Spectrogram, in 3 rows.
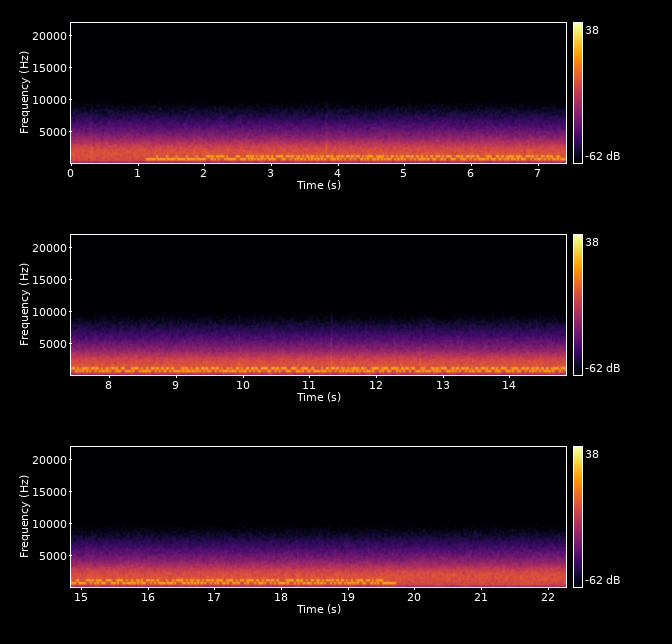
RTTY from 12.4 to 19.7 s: MXROS WHHOZ SPEOV BOZQY VKTJF ZZAEC VELUF IQZNZ

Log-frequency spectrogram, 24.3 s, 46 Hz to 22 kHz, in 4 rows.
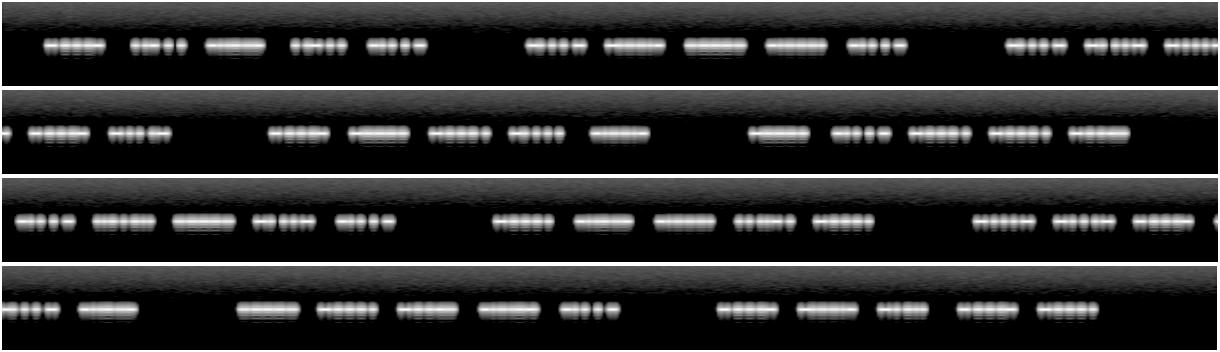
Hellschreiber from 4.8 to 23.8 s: UWNAM ABFLO BVFFR VXSWV PQCJP NHAUQ SPRGV ADKAP

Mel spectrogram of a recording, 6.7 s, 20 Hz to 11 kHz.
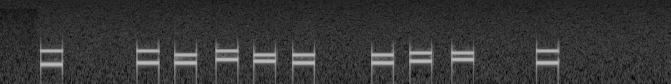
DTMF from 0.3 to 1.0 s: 3

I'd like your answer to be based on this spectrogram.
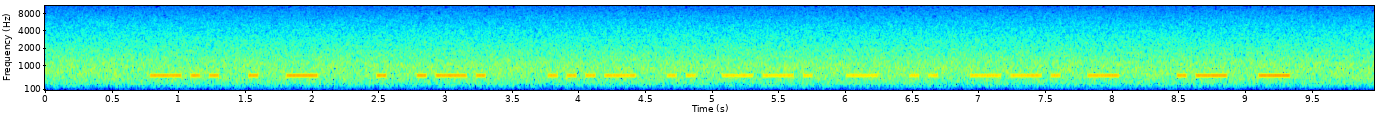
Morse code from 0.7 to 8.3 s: DET ER VIGTIGT

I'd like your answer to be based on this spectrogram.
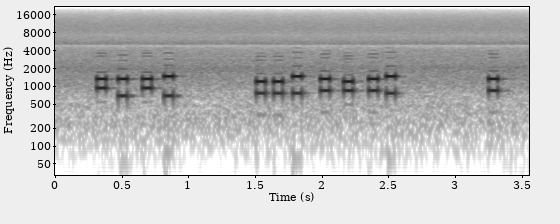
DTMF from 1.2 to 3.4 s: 4468786 8

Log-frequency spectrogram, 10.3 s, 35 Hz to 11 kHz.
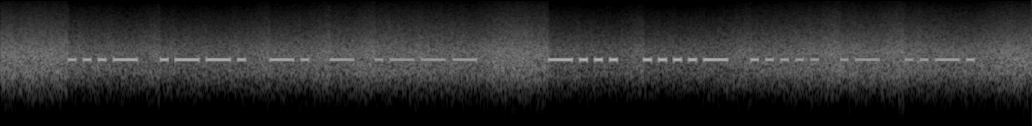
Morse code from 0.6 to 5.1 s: VPNTJ

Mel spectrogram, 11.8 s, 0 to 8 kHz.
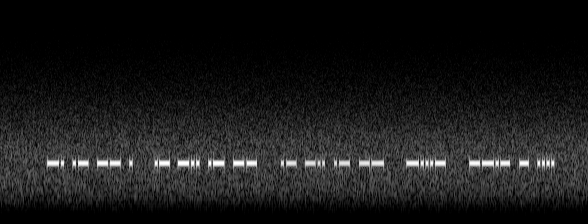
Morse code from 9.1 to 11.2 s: QTH

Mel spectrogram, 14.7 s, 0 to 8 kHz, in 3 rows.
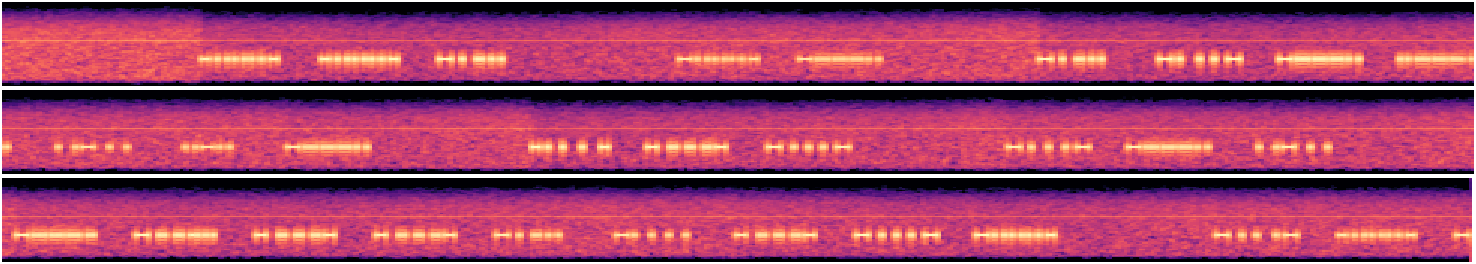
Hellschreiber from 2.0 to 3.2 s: DE

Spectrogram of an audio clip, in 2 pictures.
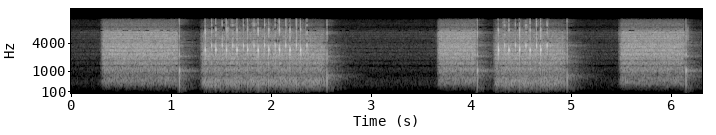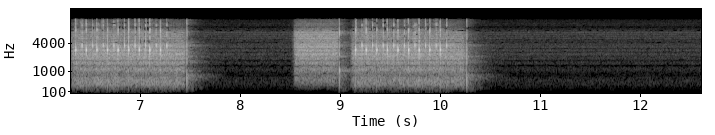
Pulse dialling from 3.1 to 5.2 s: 5

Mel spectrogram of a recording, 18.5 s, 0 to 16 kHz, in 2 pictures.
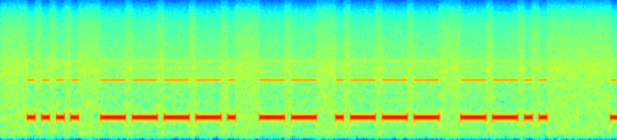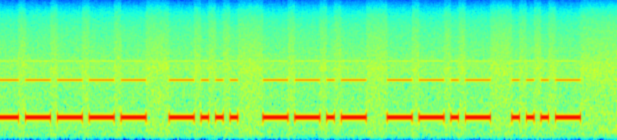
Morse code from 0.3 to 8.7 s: H9MJZ

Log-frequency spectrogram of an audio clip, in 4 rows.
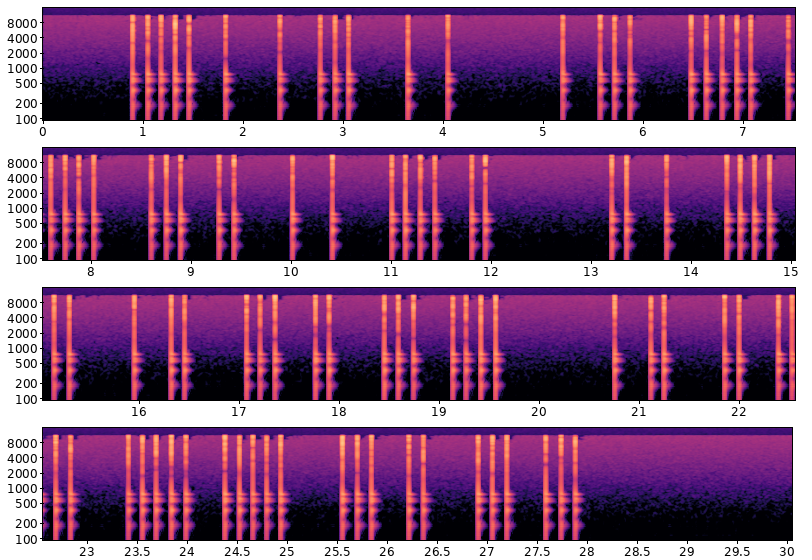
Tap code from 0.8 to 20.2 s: VCA CZMAR FRBMO

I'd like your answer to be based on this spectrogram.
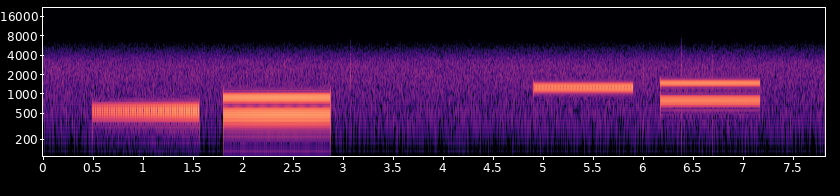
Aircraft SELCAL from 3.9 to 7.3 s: QR-KS

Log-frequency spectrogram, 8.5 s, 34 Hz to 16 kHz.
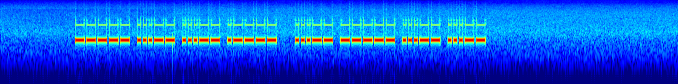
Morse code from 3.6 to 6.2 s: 3033

